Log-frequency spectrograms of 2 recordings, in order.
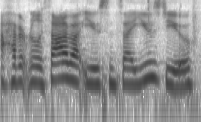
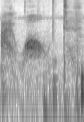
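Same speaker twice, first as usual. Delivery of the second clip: barely there, very quiet, breathy whisper. Voicing a character speaking to another character: whispering. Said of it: "whispers to her".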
